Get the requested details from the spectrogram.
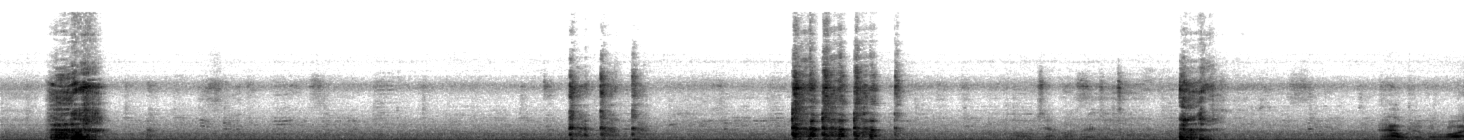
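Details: Child (girl) coughing, several short harsh cough bursts, some in quick clusters, over a steady background hum; repeated coughing attributed to allergies.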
